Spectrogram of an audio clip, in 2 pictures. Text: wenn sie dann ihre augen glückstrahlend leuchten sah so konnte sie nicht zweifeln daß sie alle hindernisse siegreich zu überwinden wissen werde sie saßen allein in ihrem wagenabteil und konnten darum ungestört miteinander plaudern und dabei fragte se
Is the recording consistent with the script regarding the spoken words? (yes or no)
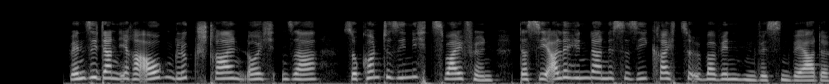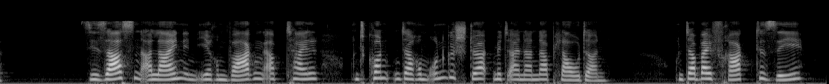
yes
